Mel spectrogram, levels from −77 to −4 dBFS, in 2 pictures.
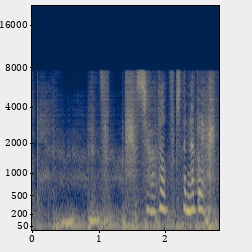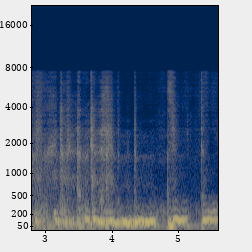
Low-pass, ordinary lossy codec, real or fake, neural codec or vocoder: none; none; fake; codec, 16 kHz, 0.5 kbps, FreqCodec, larger model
